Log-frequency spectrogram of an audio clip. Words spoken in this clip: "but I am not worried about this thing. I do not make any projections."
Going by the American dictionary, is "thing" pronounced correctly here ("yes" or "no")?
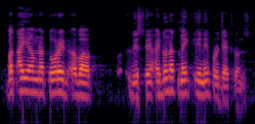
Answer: no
